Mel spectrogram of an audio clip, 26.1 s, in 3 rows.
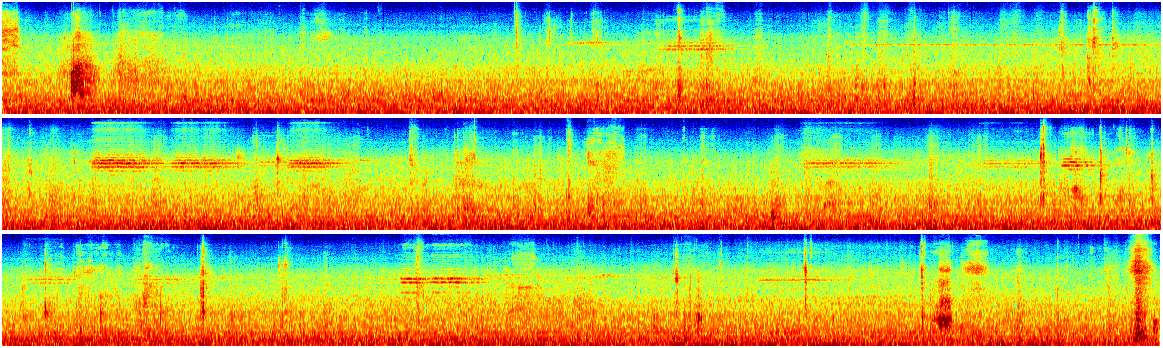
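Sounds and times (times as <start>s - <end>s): cucumber bitten and chewed: 6.2s - 9.3s, 11.7s - 15.0s, 24.2s - 26.0s.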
